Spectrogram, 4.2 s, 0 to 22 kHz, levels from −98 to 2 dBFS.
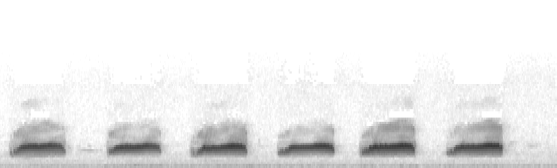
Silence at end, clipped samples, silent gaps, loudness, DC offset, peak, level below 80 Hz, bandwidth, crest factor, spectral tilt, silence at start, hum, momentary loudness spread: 0.4 s; under 0.1%; none; -28 LUFS; under 0.1%; -16 dBFS; under -90 dBFS; 6.6 kHz; 16 dB; 3 dB/octave; 0.1 s; none; 10 LU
